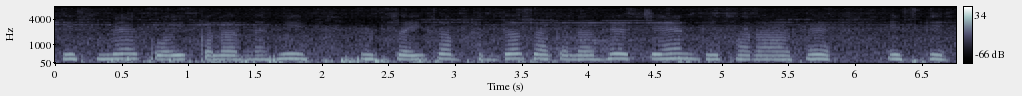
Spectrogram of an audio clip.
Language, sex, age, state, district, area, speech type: Urdu, female, 18-30, Uttar Pradesh, Gautam Buddha Nagar, urban, spontaneous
